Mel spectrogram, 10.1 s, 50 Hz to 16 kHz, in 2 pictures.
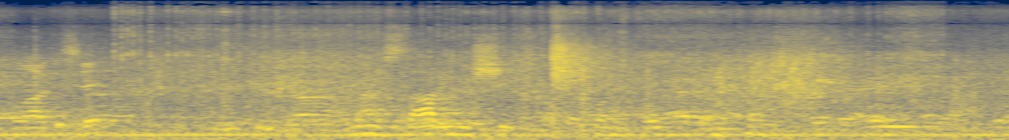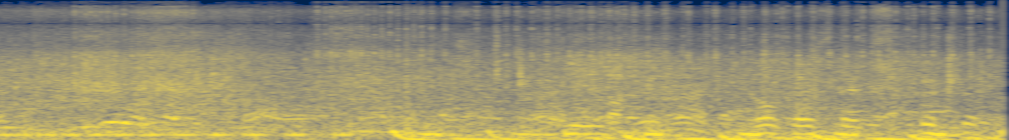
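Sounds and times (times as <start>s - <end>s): people talking: 0.0s - 10.0s
steady low hum: 0.0s - 10.0s.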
